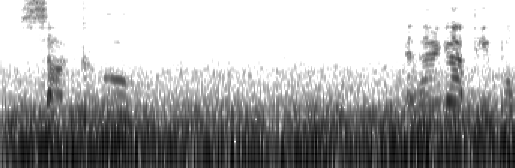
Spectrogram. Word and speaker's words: Sukkot: It's not Sukkot. That's not even the proper spelling or pronunciation of the feast. Saku.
